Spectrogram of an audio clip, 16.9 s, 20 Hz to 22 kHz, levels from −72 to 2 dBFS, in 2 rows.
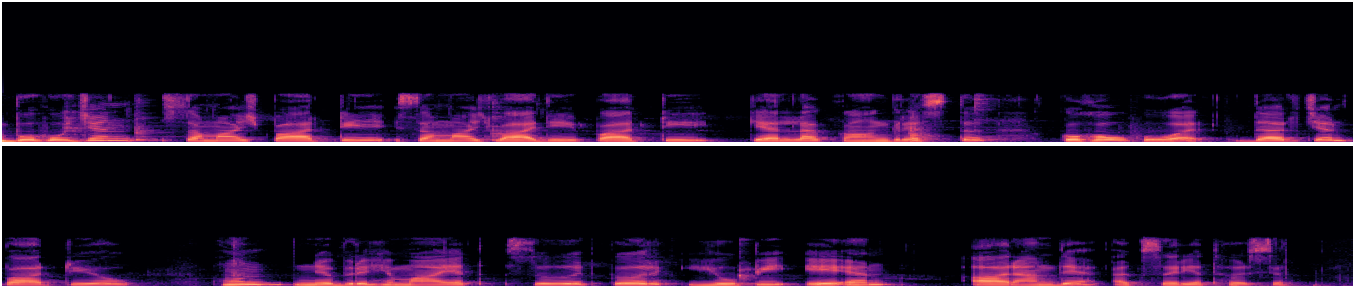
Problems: background sounds at intervals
